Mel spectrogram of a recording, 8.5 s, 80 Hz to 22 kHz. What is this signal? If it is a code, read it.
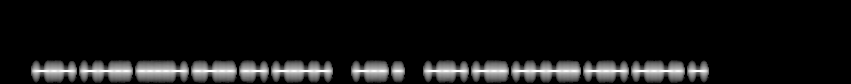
Morse code, heard as a keyed tone, about 30 wpm, 700 Hz. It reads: KZ4LAY DE KD8KCT
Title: USA Callsign DE Callsign - 6 Characters - 30wpm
